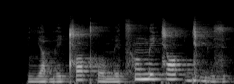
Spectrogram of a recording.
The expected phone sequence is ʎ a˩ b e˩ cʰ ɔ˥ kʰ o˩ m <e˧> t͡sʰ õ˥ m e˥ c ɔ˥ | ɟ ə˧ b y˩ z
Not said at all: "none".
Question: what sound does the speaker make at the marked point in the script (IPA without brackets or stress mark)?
e˩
